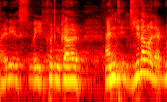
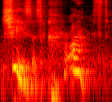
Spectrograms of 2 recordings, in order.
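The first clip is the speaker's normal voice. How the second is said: drawn-out, very slow, softer mock despair; slow dismayed aside; 4 semitones higher, 4 dB quieter, much slower than usual. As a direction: let it crawl out in slow dismay. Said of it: "I've gone".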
